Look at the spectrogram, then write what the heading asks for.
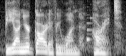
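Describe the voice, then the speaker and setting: Man playing a composed young leader, lively intonation. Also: medium pitch, fairly quick, background noise, lightly acted. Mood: calm, measured. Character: composed, guarded young male leader of siblings. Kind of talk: video game voice acting.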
